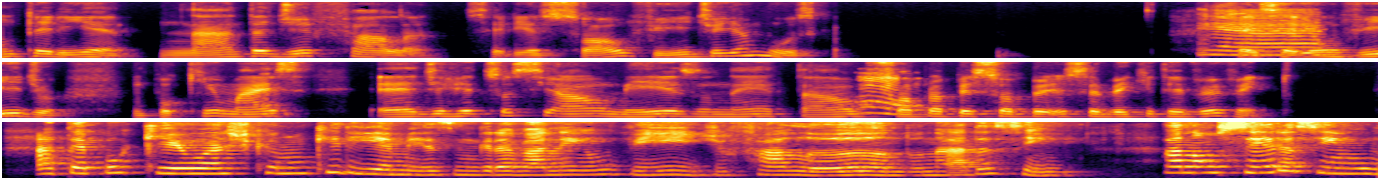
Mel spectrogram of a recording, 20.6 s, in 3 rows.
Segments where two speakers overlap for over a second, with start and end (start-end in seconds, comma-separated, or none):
none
